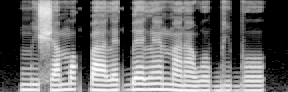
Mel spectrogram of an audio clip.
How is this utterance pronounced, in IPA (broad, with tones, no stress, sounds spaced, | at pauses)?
m i˨ ʃ a˨˦ m ɔ˧ k͡p a˨ l ɛ˧ ɡ͡b ɛ˧ l ɛ̃˧ m ã˨ ɾ ã˨ w o˨ b i˧ b o˦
